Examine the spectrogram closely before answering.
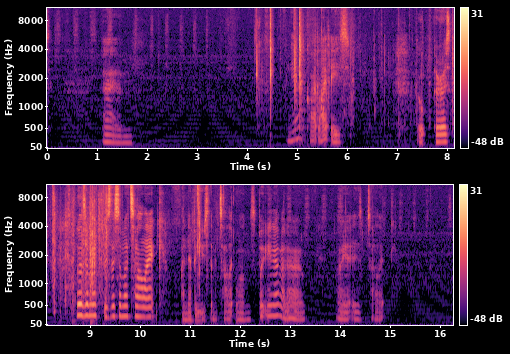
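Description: A marker tip scratches softly across paper.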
